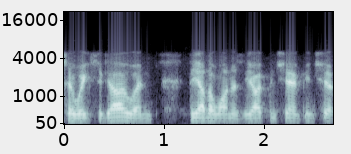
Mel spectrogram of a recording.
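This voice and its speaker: Monotone, flat delivery from a man at a medium pitch. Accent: New Zealand. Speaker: professional golfer. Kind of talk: radio interview.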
